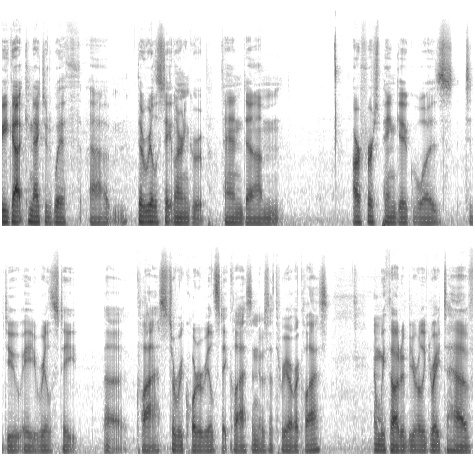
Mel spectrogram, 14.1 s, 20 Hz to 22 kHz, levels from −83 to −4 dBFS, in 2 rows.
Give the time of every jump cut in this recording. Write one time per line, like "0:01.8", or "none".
0:03.2

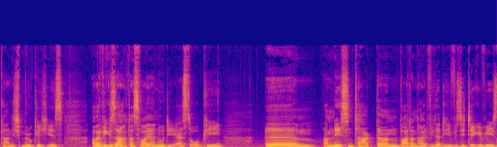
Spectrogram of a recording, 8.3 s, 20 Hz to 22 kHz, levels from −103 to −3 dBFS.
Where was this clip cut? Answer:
none

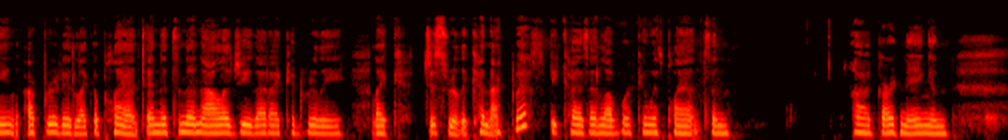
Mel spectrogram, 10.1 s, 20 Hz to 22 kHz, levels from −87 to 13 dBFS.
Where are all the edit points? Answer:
0:03.7

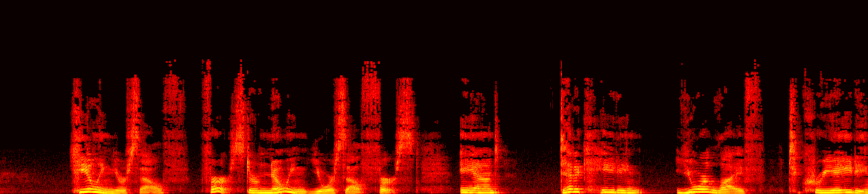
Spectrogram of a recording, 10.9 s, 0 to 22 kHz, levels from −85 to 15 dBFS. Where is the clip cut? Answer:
0:02.4

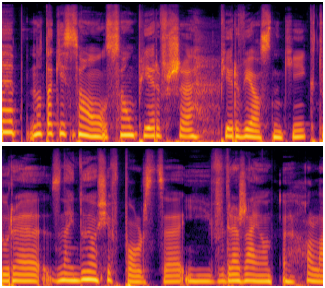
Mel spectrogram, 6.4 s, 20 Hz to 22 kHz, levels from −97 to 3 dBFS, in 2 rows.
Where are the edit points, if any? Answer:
0:05.0

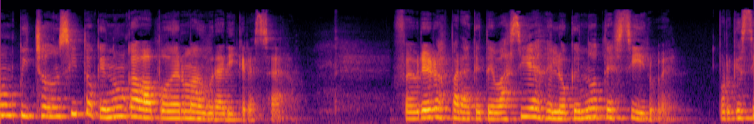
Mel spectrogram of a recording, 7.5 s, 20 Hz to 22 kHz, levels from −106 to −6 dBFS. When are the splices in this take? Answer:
0:03.9

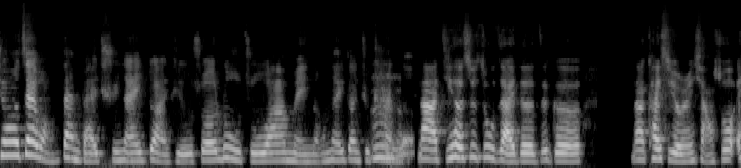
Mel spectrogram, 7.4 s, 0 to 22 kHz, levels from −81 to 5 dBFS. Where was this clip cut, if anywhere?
0:04.1
0:06.3

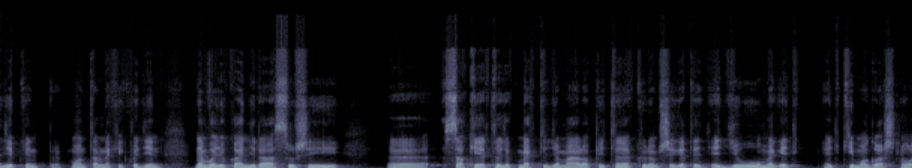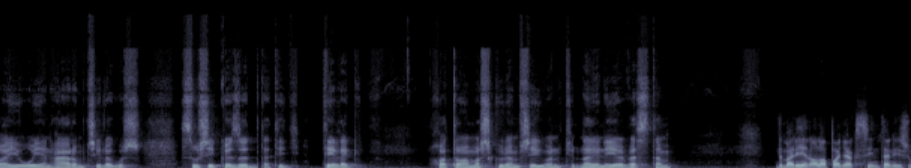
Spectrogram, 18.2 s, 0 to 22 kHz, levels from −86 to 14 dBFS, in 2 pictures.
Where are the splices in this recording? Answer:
0:08.1
0:11.7
0:14.8

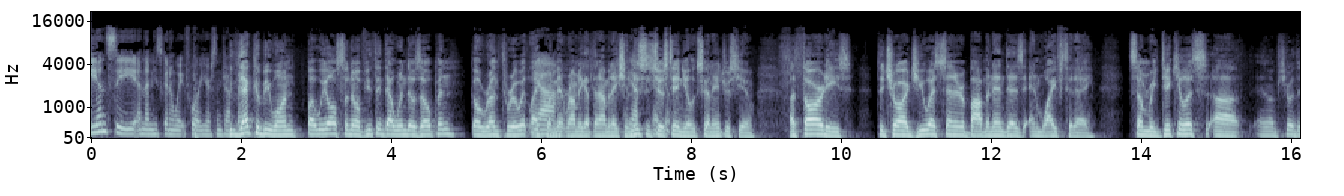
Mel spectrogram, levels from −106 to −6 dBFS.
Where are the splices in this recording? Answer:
0:05.0

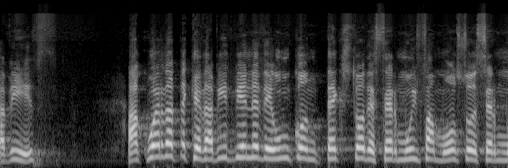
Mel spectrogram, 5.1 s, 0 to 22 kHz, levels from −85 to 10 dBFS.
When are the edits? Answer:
none

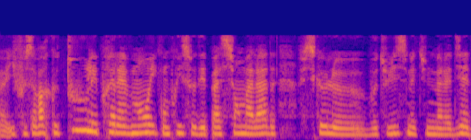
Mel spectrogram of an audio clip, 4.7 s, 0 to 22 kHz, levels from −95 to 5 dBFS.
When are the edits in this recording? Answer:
0:03.0

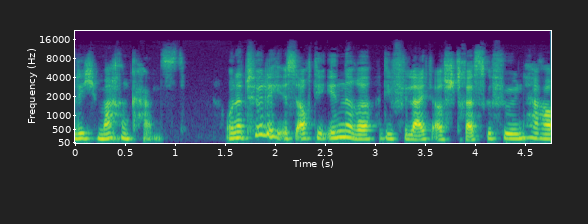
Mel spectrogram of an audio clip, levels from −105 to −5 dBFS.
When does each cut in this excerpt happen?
0:03.1

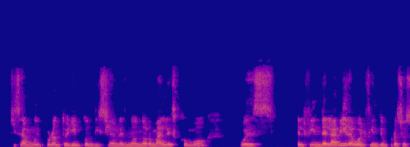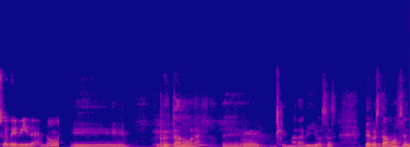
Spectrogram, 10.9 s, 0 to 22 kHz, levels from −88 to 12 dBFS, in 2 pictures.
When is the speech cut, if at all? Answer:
0:06.3
0:09.2

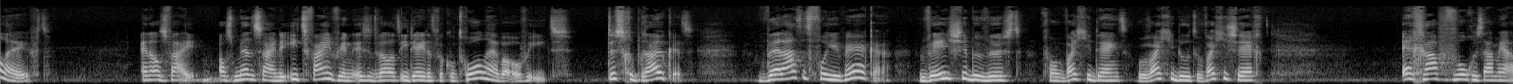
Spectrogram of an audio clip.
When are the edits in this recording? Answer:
0:05.9

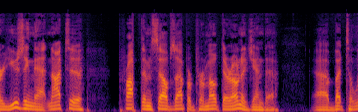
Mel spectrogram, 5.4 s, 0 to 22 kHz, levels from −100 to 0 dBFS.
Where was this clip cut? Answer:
none

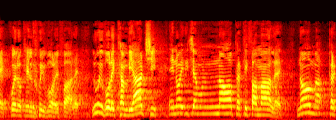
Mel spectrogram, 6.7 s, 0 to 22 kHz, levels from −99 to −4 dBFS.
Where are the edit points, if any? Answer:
none

